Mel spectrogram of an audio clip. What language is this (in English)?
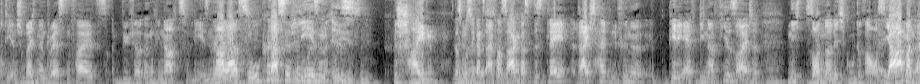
German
